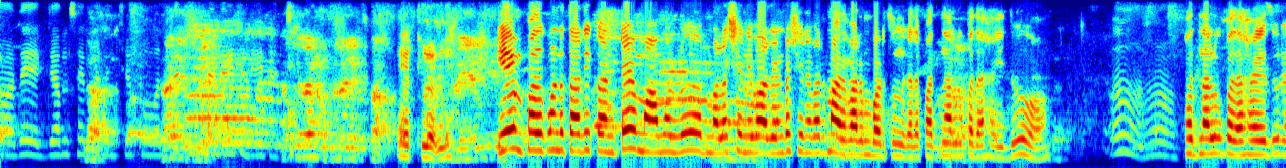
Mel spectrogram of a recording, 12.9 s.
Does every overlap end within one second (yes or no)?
yes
